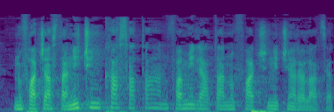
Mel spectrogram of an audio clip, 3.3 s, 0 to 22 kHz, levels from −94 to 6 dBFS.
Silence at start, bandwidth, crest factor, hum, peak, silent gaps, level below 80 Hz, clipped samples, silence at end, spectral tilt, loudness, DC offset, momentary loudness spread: 0.15 s; 13 kHz; 22 dB; none; -6 dBFS; none; -44 dBFS; under 0.1%; 0 s; -4 dB/octave; -28 LUFS; under 0.1%; 7 LU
